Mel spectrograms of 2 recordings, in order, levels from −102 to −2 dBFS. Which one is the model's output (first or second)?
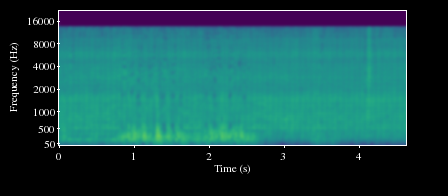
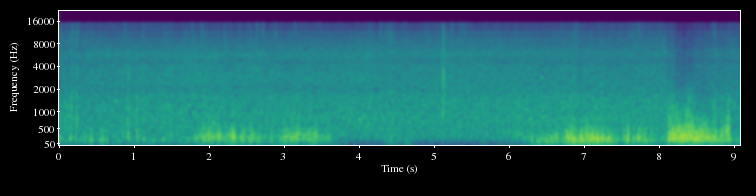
first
